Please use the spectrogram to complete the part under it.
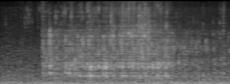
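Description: Yogurt poured slowly from above into a cooking pot, a steady liquid splashing and trickling that starts after a brief pause and runs continuously, close and moderately loud with no talking.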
